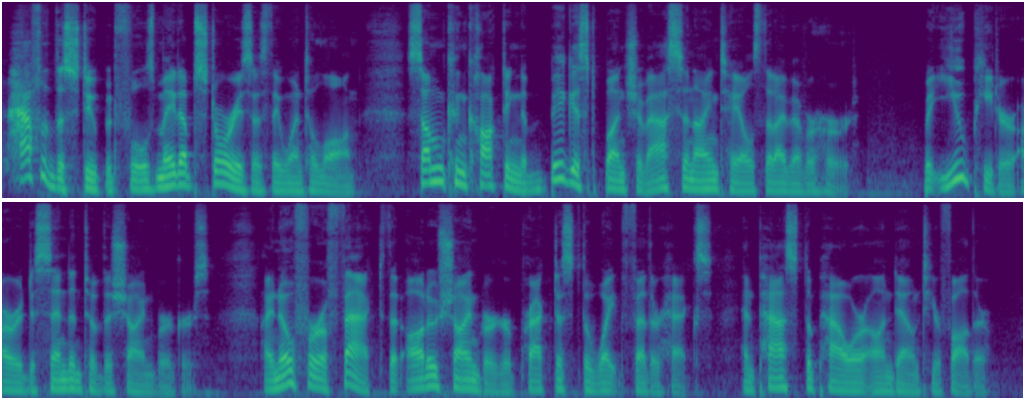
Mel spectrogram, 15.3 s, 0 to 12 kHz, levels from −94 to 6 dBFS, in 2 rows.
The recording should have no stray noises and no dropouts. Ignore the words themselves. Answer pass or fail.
pass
